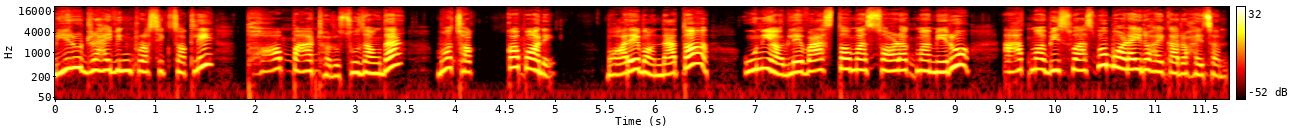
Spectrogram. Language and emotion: Nepali, surprised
